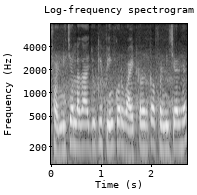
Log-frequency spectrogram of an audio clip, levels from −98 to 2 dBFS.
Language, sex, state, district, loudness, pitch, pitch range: Hindi, female, Bihar, Gaya, -13 LUFS, 200 Hz, 190-210 Hz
